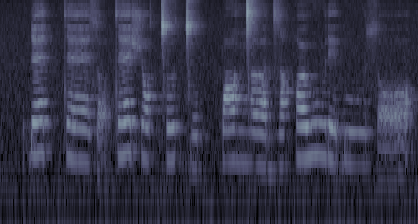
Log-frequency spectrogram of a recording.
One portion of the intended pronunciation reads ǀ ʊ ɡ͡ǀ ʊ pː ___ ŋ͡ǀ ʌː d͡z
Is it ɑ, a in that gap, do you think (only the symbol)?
ɑ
